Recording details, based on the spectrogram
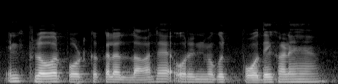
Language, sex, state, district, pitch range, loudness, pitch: Hindi, male, Uttar Pradesh, Shamli, 115-130 Hz, -19 LUFS, 120 Hz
